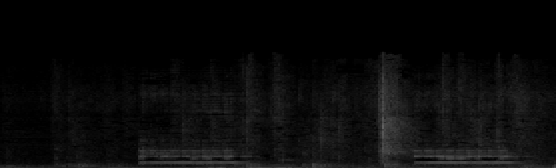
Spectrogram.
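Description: A repeating electronic tone of several steady pitches, each sounding for under a second and coming back about every two seconds. There is a low steady hum underneath and a sharp click about three seconds in.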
